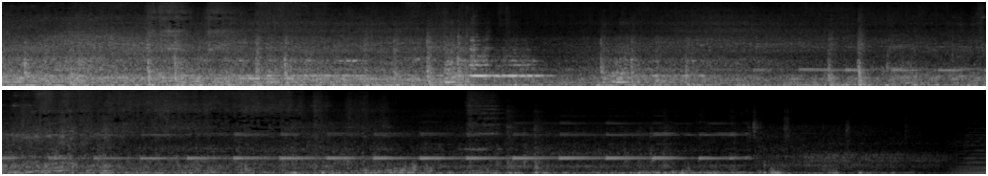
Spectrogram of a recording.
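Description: A train passing close by, loud rail and wheel noise at first, then fading away over about a dozen seconds, with a steady whine lingering as it recedes.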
